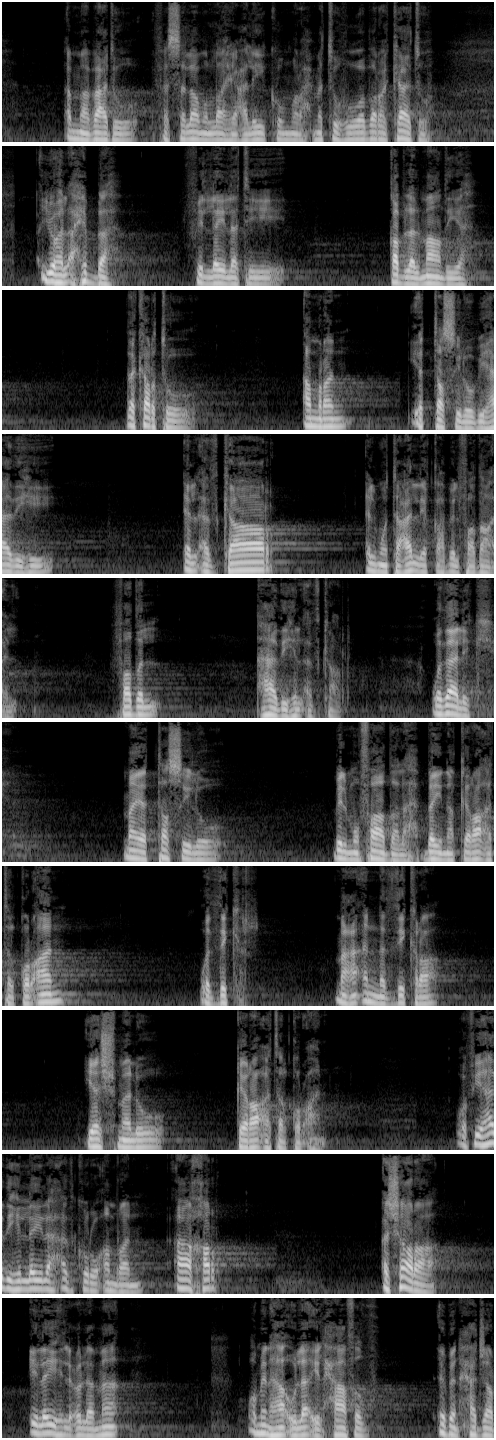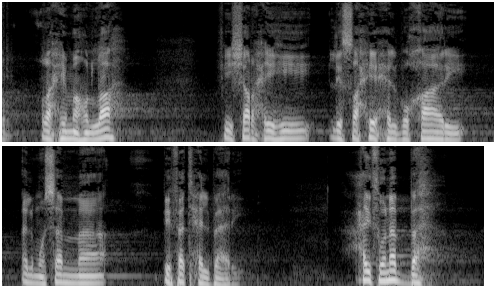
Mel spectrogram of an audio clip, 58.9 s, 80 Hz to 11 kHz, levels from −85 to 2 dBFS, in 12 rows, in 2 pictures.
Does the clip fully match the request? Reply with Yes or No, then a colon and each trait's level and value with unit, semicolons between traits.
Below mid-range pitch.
Yes: low, 125 Hz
